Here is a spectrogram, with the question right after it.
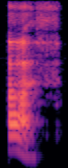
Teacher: we know that the th in the word Earth is pronounced voiceless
